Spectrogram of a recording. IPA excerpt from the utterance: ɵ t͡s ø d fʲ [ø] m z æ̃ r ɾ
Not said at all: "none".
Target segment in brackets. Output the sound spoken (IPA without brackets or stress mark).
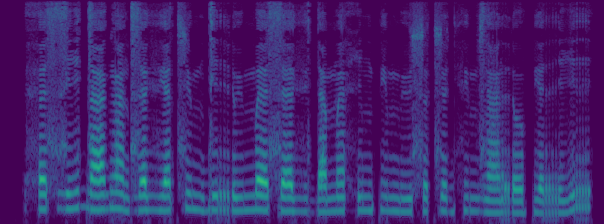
œ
